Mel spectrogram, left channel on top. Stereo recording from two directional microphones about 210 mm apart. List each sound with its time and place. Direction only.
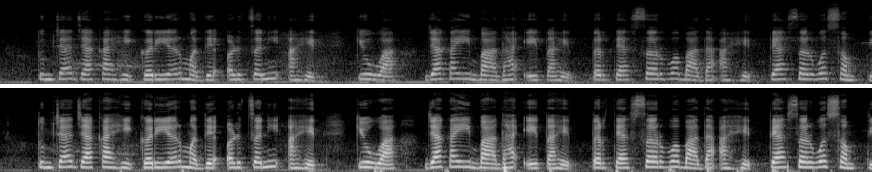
0.3 s a woman's voice: 40° right (ahead or behind)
